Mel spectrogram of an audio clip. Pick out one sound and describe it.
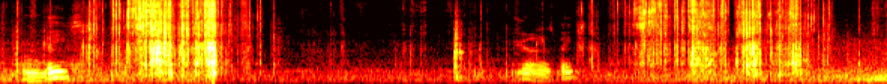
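A foil wrapper crinkles and tears loudly.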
